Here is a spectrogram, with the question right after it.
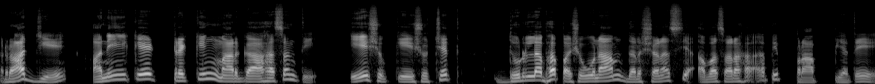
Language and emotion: Sanskrit, neutral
